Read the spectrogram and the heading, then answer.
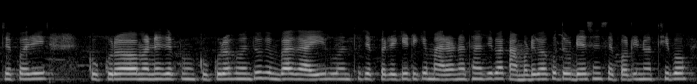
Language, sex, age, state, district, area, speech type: Odia, female, 18-30, Odisha, Kendujhar, urban, spontaneous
